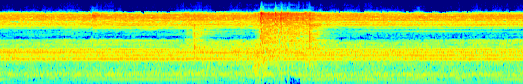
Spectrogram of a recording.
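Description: A sewing machine running steadily while stitching the fall onto a saree, a continuous close motor whir and hum with one brief louder burst partway through, no talking.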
